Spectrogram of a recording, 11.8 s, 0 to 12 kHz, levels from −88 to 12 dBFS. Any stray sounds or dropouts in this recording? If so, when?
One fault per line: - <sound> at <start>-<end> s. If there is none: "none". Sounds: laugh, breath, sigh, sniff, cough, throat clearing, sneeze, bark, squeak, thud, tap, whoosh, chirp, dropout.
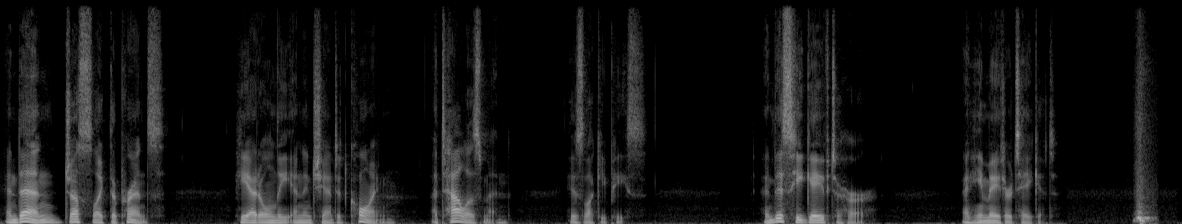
- whoosh at 11.3-11.6 s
